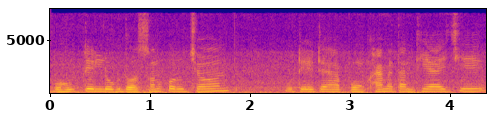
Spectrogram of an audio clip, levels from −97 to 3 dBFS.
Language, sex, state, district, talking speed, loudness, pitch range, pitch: Odia, male, Odisha, Sambalpur, 135 wpm, -16 LUFS, 200-215 Hz, 210 Hz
